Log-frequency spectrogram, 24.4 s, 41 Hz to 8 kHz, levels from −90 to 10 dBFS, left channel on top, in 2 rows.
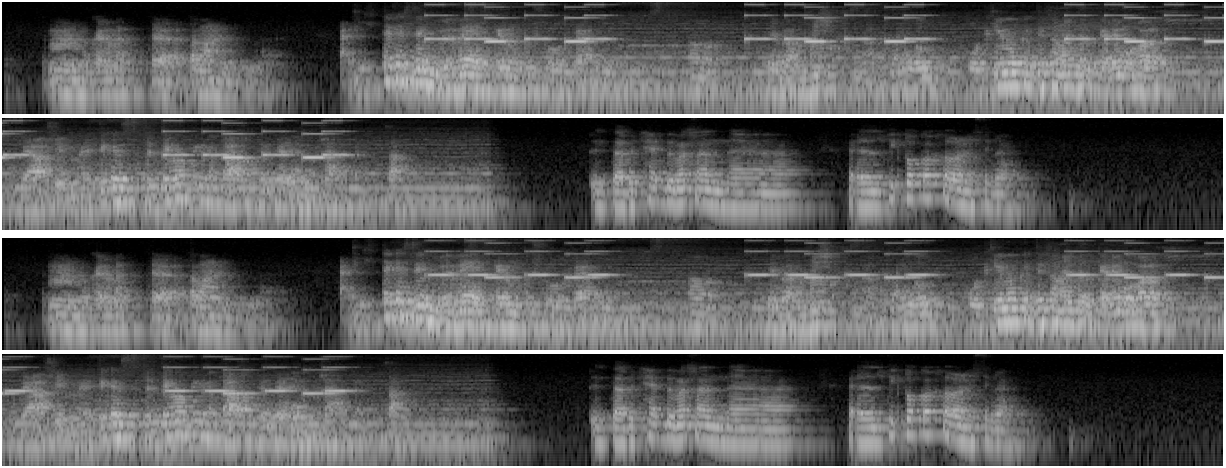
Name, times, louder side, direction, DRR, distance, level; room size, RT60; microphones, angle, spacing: voice 1, 0.4-1.2 1.5-2.6 3.4-6.1 7.6-8.2 8.6-9.3 9.6-11.6 11.9-12.0 12.2-16.2, equal, 50° right, -10 dB, 2.4 m, -24 dB
sound 1, 3.9-17.1, equal, 10° left, 0.9 m, -32 dB
sound 2, 4.2-6.0 7.4-9.2 10.6-12.4 13.8-15.6, left 2 dB, 65° left, 1.5 m, -21 dB
voice 2, 6.8-7.2 8.0-8.2 8.5-9.4 13.9-14.1 14.5-15.2 18.1-20.1 20.7-22.3, equal, 10° right, 2 dB, 0.5 m, -27 dB
7.7 x 6.0 x 2.8 m, 0.68 s
head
